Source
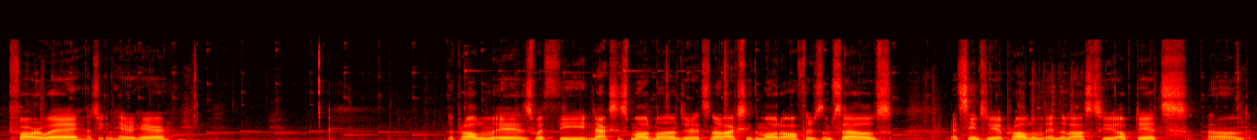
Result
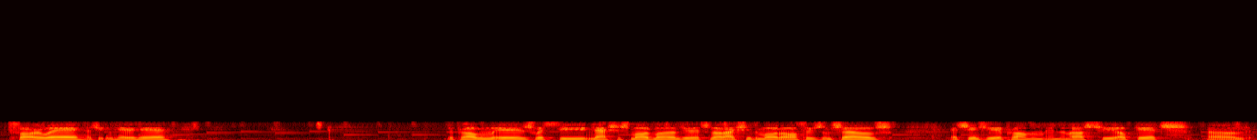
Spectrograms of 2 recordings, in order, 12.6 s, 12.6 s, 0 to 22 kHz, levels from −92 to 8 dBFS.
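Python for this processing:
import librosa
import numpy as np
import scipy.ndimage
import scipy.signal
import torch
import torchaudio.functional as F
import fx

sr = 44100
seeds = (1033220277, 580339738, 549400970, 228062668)

y = fx.freq_compress(x, sr, knee_hz=1600.0, ratio=4.0)
y = fx.fixed_phaser(y, sr, hz=1800.0, stages=6, at=(10.17, 10.72))
y = y * 10.0 ** (-4.5 / 20.0)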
